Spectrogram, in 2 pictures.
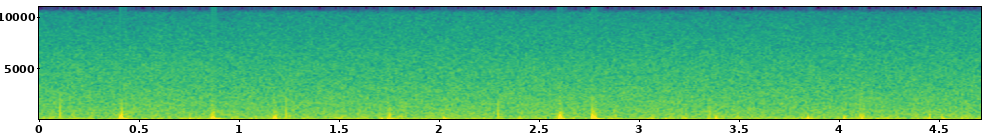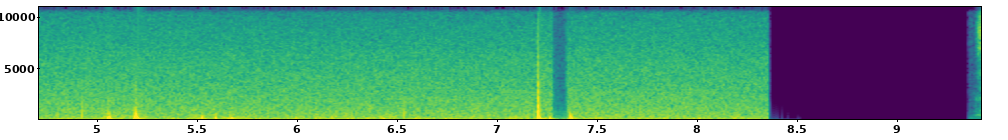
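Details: Needle EMG teaching recording of fasciculation potentials, spontaneous single motor unit firing seen in normal muscle or anterior horn cell disease, myelopathy, radiculopathy, demyelinating neuropathy: irregular, isolated pops and thumps over steady hiss.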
